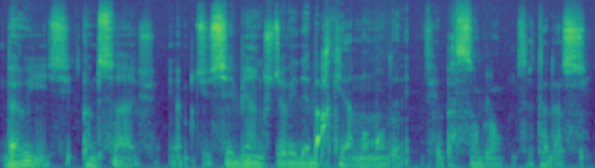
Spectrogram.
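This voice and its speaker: A man's voice: rumbling low, fast, vocal fry, a little hiss or hum. A tired man reading scripture aloud and commenting on it in a casual, digressive way, talking straight to his listeners with chuckles. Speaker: self-styled preacher reading and commenting on scripture.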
